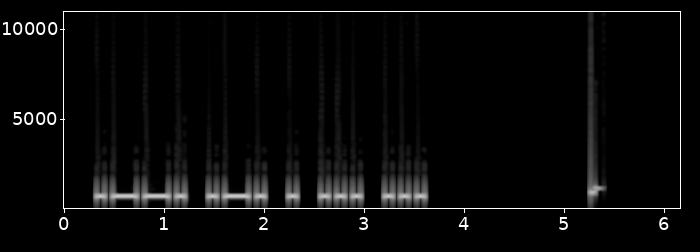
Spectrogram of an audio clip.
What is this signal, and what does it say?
Morse code, heard as a keyed tone, about 15 wpm, 700 Hz. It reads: PRESS
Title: Top 500 Words 15wpm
